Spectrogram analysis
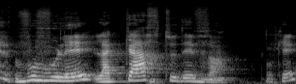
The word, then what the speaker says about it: carte: Aqui eu não digo carte, eu não digo carte. Lembra que o E, geralmente no final do francês, não é pronunciado. Termina onde? No T. Vous voulez la carte de vin.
